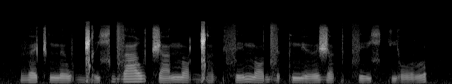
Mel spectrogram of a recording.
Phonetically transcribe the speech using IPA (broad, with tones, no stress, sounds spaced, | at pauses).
ð ɛ˩˥ t͡ʃ n ɘ˨˩˦ w ɡ͡ǁ ɨ˩˥ ç d͡z aː˦˥ w t͡ʃ a˨˩˦ n ɔ˨˩˦ ɡ͡ǁ ɐ˨˩˦ k s i˩˥ n ɔ˨˩˦ d͡z ɘ˩˥ k mʲ ɘː˨˩˦ ʒ ɐ˩˥ k t͡s i˨˩˦ ç k j o˨˩˦ l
